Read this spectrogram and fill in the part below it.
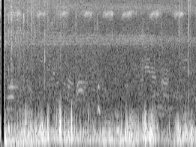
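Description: A turkey gobbles in a quick, rattling burst of low, throaty notes, fairly faint and close, lasting only a few seconds.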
